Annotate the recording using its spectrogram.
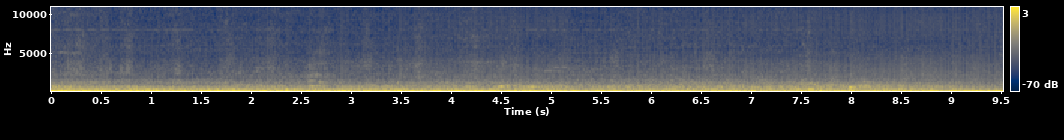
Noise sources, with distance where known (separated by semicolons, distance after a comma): engine of unclear size, near; person or small group talking, far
